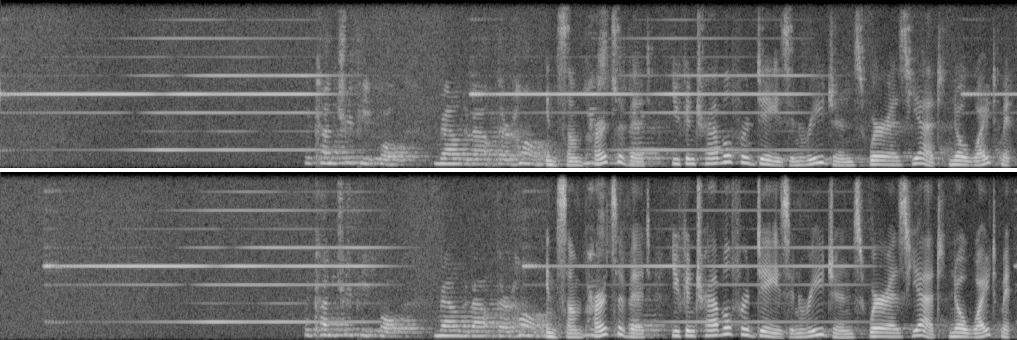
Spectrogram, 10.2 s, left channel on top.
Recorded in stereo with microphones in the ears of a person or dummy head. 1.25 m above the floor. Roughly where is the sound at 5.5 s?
Right.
